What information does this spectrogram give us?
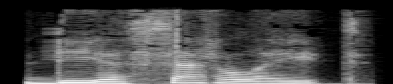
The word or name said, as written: deacetylation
